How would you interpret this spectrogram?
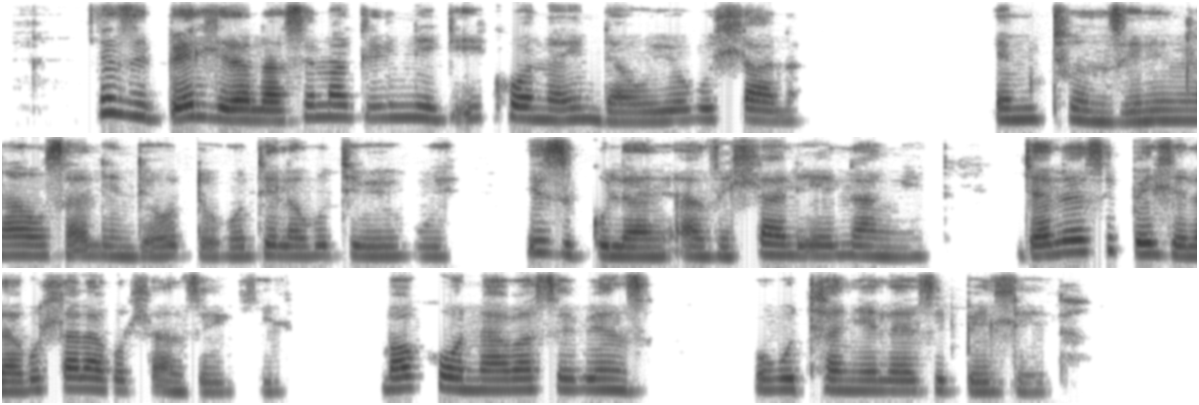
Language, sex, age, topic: North Ndebele, female, 25-35, health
